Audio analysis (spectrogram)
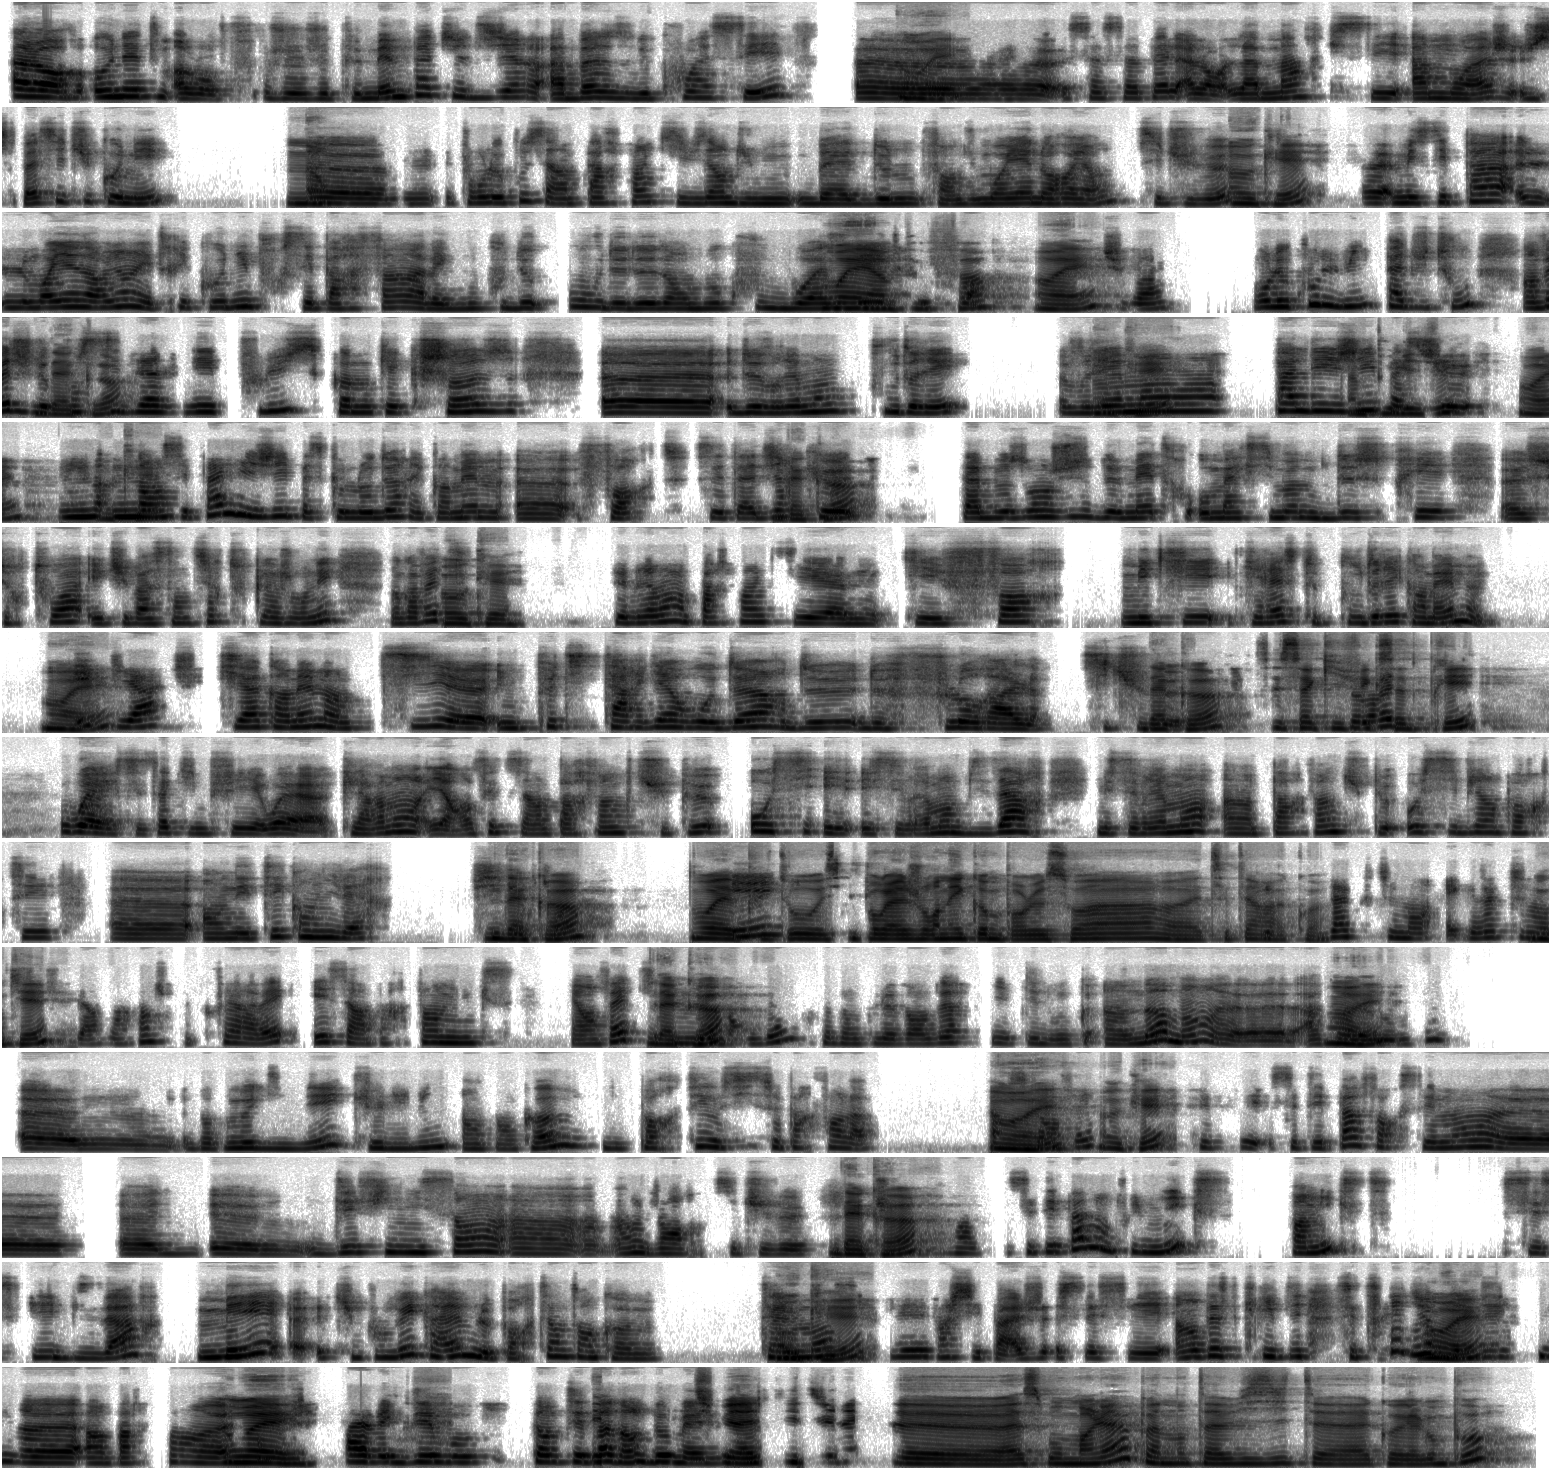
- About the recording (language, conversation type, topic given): French, podcast, Quelle odeur ou quel parfum fait partie de ton identité ?
- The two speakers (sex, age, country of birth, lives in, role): female, 25-29, France, France, guest; female, 35-39, France, France, host
- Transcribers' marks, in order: other background noise; drawn out: "Heu"; stressed: "poudré"; stressed: "fort"; stressed: "floral"; stressed: "aussi"; tapping; stressed: "homme"; chuckle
